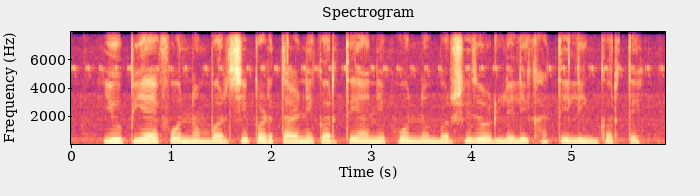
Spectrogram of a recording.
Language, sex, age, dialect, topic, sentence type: Marathi, female, 25-30, Northern Konkan, banking, statement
